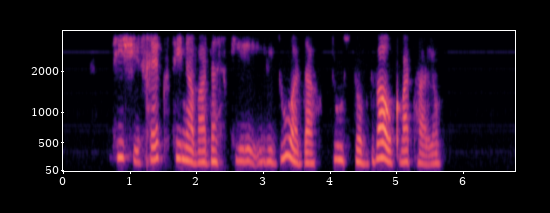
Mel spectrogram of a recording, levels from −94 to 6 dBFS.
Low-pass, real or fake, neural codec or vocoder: 3.6 kHz; fake; vocoder, 22.05 kHz, 80 mel bands, HiFi-GAN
